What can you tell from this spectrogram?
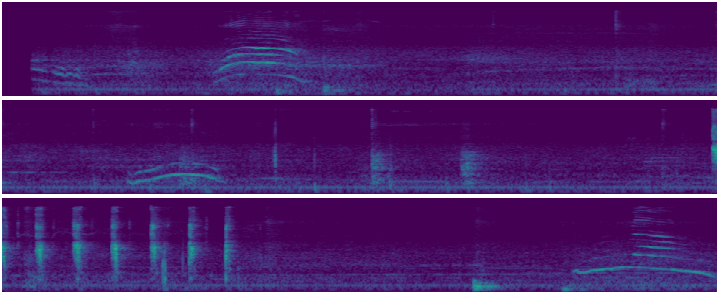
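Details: Kitten indoors giving three arched, rising-then-falling meows spread through the stretch, with a quick burst of sharp tapping clicks between them and a steady low hum underneath.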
